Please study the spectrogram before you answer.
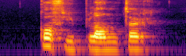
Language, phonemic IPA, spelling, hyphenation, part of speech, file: Dutch, /ˈkɔ.fiˌplɑn.tər/, koffieplanter, kof‧fie‧plan‧ter, noun, Nl-koffieplanter.ogg
- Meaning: coffee planter, the owner or operator of a coffee plantation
